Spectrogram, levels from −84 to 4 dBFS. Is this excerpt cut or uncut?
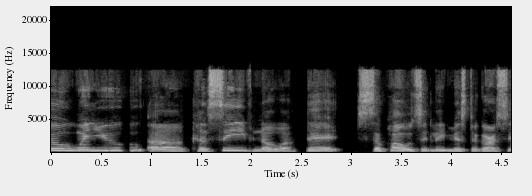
cut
